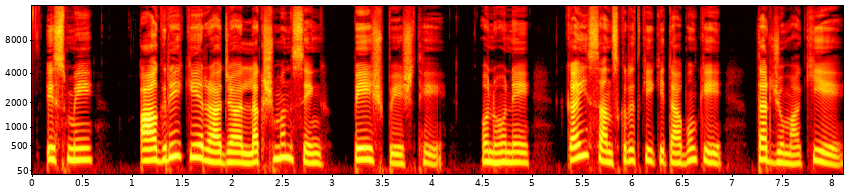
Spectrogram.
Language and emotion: Urdu, neutral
